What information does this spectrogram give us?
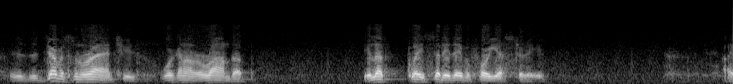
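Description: Low male voice, troubled stubborn frontier father, rural western American drawl, halting and folksy, muffled old radio drama. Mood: defensive denial. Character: troubled, stubborn frontier father protecting his outlaw son. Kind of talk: 1950s radio western acting. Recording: muffled, noisy 1950s radio recording.

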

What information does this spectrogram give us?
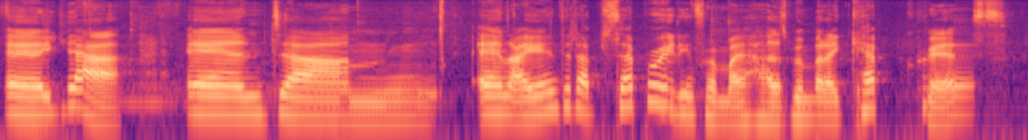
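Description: A woman's voice: mid-range voice, normal speed, a little hiss or hum. A middle-aged woman with a Canadian accent, a podcast guest chatting casually and joking over an internet call. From Ottawa, Canada. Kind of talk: casual chat.

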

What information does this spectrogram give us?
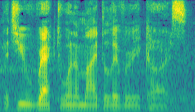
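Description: A man's voice: fairly low pitch, level tone, moderate pace, very noisy, lightly acted. An actor playing a slick, menacing courier boss in an audio drama, drawling and taunting as he leans on an old friend. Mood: scolding.

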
